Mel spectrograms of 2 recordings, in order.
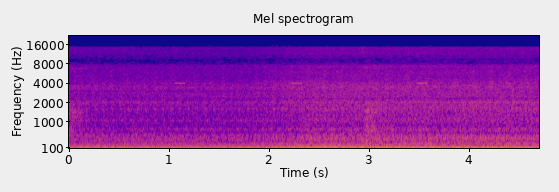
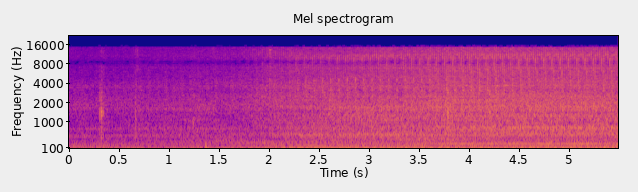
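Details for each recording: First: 2017 Hyundai Elantra, 129,000 miles, after ignition coil replacement for P030x misfire, codes cleared and light out; low, even idle rumble with steady beat, no stumbles or shaking; normal idle. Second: 2017 Hyundai Elantra, check engine light and code P0301, which had ingested flood water and stalled a month earlier: an uneven, lumpy, shaking idle from a cylinder 1 misfire caused by a faulty ignition coil.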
